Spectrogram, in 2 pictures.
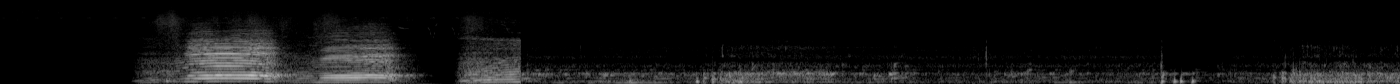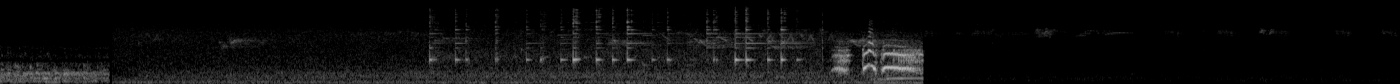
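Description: Holstein-Friesian dairy cow mooing three times, one long moo then two shorter ones. After that comes a long stretch of noisy hiss with rapid clicking, a short loud call near the end, and faint high chirping at the very end.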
